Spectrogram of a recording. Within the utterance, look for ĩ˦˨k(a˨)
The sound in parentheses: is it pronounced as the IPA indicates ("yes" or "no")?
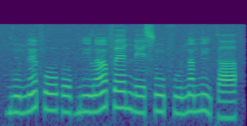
no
